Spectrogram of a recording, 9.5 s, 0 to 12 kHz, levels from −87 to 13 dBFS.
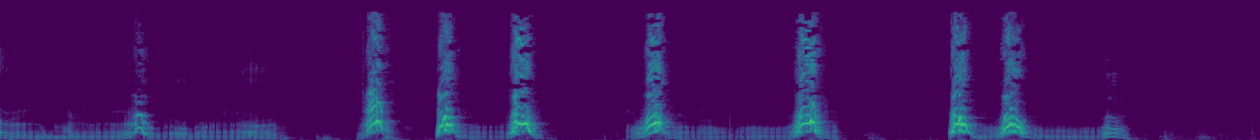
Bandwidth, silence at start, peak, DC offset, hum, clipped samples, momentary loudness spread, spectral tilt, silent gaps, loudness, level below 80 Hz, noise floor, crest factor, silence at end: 11.5 kHz; 0.95 s; -6 dBFS; under 0.1%; none; under 0.1%; 17 LU; 0.5 dB/octave; none; -22 LUFS; -78 dBFS; -81 dBFS; 22 dB; 1.05 s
